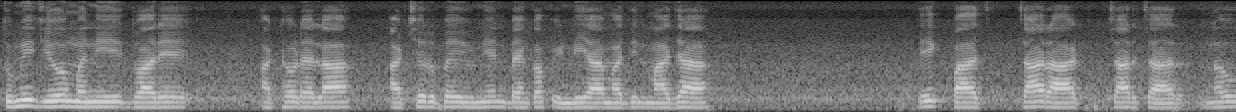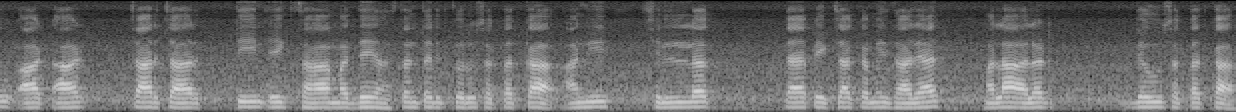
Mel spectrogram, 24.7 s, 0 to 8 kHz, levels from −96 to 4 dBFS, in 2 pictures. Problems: constant background noise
